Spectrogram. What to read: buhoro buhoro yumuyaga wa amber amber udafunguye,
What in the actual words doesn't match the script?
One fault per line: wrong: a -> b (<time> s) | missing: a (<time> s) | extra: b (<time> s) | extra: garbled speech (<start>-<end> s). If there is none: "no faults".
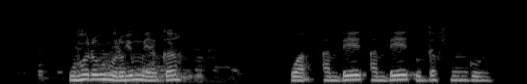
no faults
